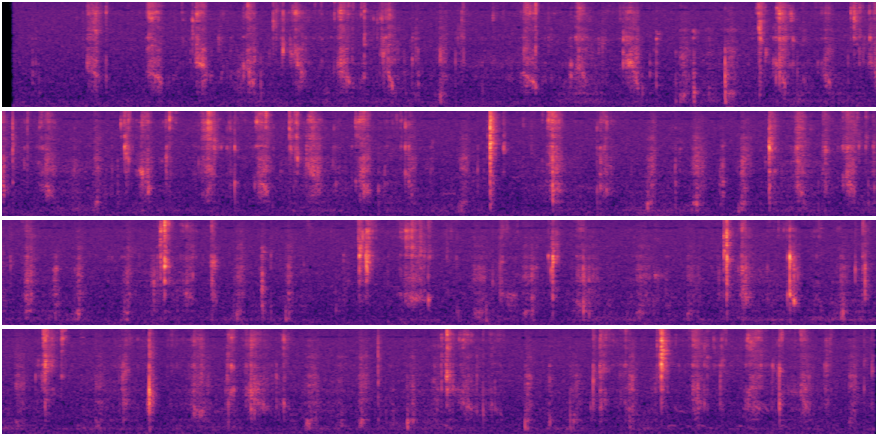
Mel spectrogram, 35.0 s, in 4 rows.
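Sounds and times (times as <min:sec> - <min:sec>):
person chewing crunchy food: 0:00.8 - 0:34.9.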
